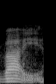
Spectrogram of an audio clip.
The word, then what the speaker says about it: Vai: I think Vi when I look at it. – I do too, but then I heard one little documentary on YouTube and they said Vai, and I thought, it's got syllables. Okay.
